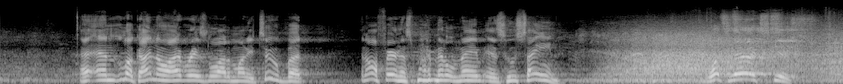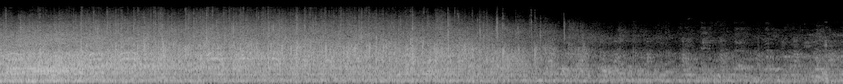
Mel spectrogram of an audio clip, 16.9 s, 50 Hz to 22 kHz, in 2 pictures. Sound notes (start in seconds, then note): 0.0 laughter; 5.7 laughter; 7.1 laughter and applause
